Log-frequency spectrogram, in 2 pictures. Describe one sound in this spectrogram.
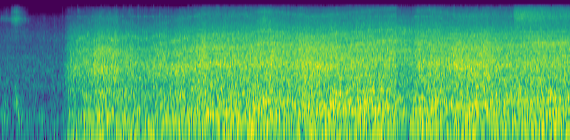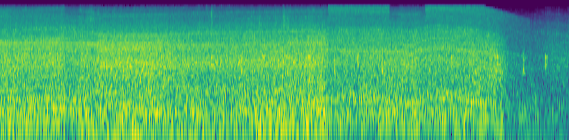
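Rain patters heavily on a windscreen.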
